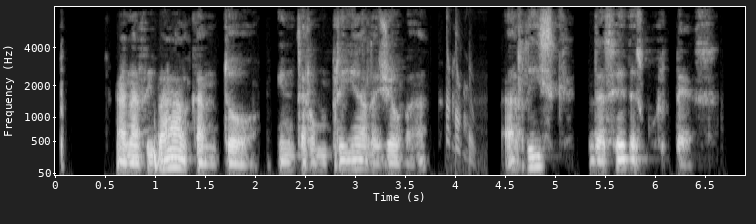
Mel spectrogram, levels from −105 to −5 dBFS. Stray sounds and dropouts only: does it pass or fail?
fail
